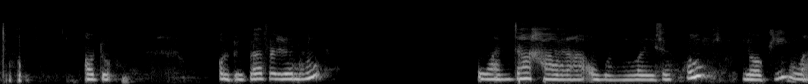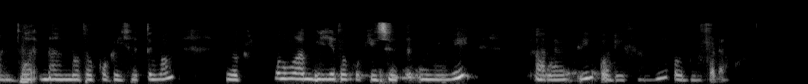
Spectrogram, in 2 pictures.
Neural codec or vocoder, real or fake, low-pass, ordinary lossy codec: codec, 24 kHz, 1.5 kbps, HILCodec; fake; 7.2 kHz; MP3, 32 kbps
